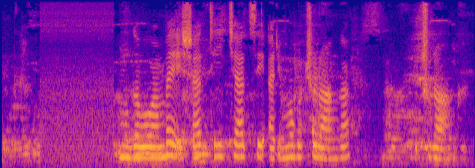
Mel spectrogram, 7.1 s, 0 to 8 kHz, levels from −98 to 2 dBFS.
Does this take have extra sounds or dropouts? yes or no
no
